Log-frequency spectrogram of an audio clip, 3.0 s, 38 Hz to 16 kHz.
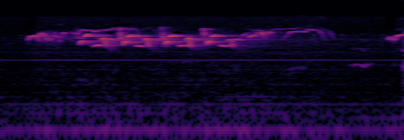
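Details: High-pitched, dense twittering chatter from American bald eagles at a nest on Dale Hollow Lake, Kentucky-Tennessee line, early morning 06.03.2023, in one continuous burst of about two seconds over a faint low hum.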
